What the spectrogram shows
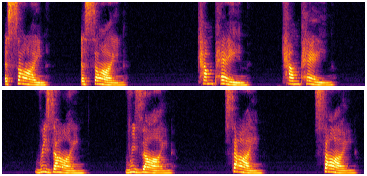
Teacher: when we have the letters G and N together at the end or towards the end of a word, we tend to remove that G completely. So, don't try and pronounce it.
